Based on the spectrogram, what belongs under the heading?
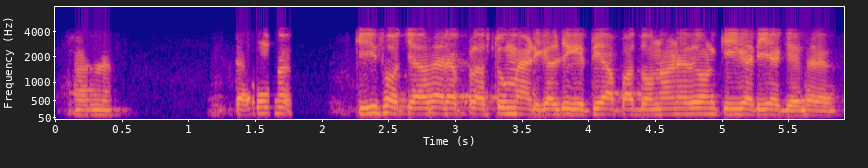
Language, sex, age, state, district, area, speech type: Punjabi, male, 18-30, Punjab, Pathankot, rural, conversation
